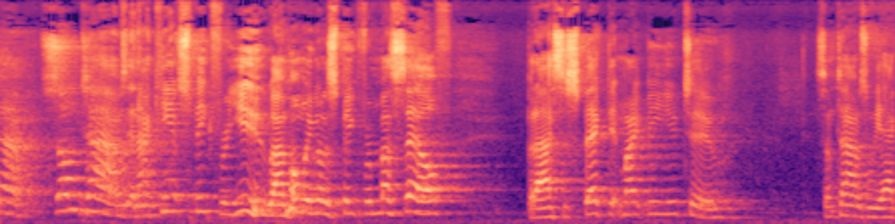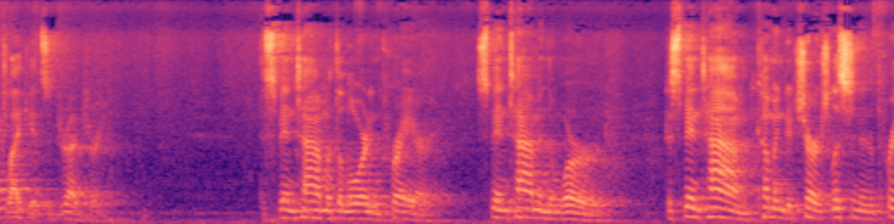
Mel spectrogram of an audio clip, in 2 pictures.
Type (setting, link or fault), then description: setting, large echoing room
